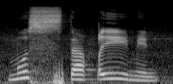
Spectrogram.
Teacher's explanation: मुस्तक़ीमिन, सीन पे अच्छे से आपको सीन को वाज़ी करके पढ़ना है और क़ाफ़ को हैवी करते हुए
